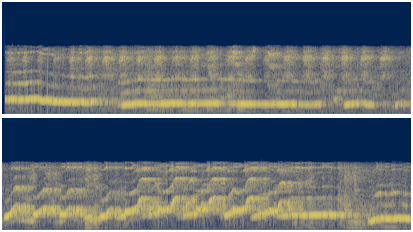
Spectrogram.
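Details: White-handed gibbons at Ishikawa Zoo, a mated pair, male Luke and female Sakura, giving their great call with their older son joining and a baby male imitating; a long sustained hoot, then rapidly rising, stepped whoops accelerating into a climax, then hoots again.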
